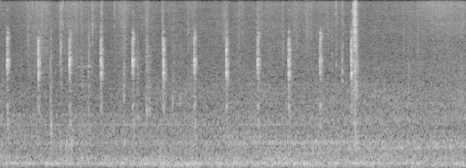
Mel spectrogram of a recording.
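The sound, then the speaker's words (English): A car drives steadily along a road, its engine a constant low hum beneath continuous tire and road rumble, with faint intermittent ticking clicks scattered through the steady noise. “Okay, so I'm going to pull off to the side of the road for just a moment here, because we're about ready to do something that's killer.”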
